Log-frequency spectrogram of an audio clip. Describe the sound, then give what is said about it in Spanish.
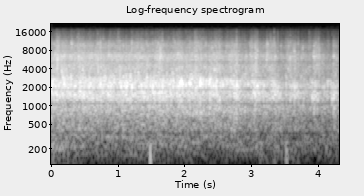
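Steady, dense applause from a crowd fills the whole moment, a continuous wash of clapping with no voices standing out, given as praise to the Lord during a sermon. “Dele un fuerte aplauso al Señor por esta promesa que Él tiene para nuestra vida.”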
